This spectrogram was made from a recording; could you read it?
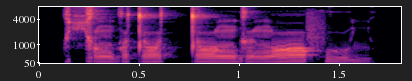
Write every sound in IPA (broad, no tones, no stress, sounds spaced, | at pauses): ç ɔ ŋ ɡ ɔ t ɔː tː ɔː ŋ ɡ əː ŋ ɔː f u ʎ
